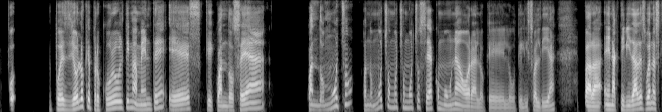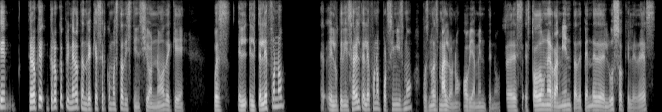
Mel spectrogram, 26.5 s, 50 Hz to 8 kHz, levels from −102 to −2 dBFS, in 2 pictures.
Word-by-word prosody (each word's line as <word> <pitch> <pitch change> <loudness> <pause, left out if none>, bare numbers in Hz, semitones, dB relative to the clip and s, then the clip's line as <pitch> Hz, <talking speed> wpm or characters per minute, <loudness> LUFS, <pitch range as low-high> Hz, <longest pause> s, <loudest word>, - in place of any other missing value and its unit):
Pu 415 - +1 0.8
pues, 130 -3 +2
yo 135 - +7
lo 205 - +4
que 195 - 0
procuro 135 - 0
últimamente 165 0 +1
es 130 +5 +2
que 125 -2 -3
cuando 110 -1 0
sea 155 +8 +6 0.8
cuando 120 -2 -1
mucho, 225 - -3 0.2
cuando 120 -2 -9
mucho, 195 - -5
mucho, 180 0 -8
mucho 170 +2 -7
sea 150 -3 +3
como 140 -6 -9
1 130 +2 +1
hora 110 -3 +1
lo 95 -2 -12
que 90 -1 -8
lo 90 0 -12
utilizó 95 +4 -5
al 105 -2 -4
día 115 +5 -3 0.6
para 105 -1 +8
en 125 -1 +4
actividades. 125 +5 +5
Bueno, 150 +1 +4
es - - +3
que 190 0 +3 0.4
creo 170 +1 +6
que 215 -1 +3
creo 185 +3 0
que 235 - -5
primero 170 -3 0
tendría 140 -4 -1
que 155 +4 -3
ser - - -4
como 140 - -9
esta 150 +3 -1
distinción, 100 -7 -6
¿no? 110 +5 -6
De 125 -2 -5
que, 95 -2 -7 0.6
pues, 115 -2 -2
el 120 +1 -1
el 120 -2 -3
teléfono 205 - +1 0.8
el 120 -2 -3
utilizar 120 +4 -1
el 170 - +1
teléfono 150 +3 -3
por 135 - -6
sí 130 - -5
mismo, 140 +7 -9 0.2
pues, 95 0 -13
no 115 +2 -4
es 125 0 -7
malo, 120 -6 +2
¿no? 95 +1 -15
Obviamente, 100 -4 -9
¿no? 85 +2 -25
O - - -33
sea, 105 0 -6
es 105 -1 -3
es - - -11
toda 120 +2 +2
una 125 0 +2
herramienta. 115 +2 0
Depende 100 +5 -6
del 105 -3 -2
uso 135 0 +1
que - - -16
le 90 -1 -15
des, - - -7
125 Hz, 175 wpm, -24 LUFS, 110-155 Hz, 0.8 s, para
